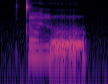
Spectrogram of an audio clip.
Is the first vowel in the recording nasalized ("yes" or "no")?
yes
